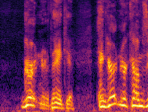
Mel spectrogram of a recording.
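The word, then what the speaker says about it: Gerstner: And they brought in, I don't know how to pronounce his name, it was Gestetner, the gentleman who came in, who was like the major turnaround guy. What's his name? Gertner, thank you.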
